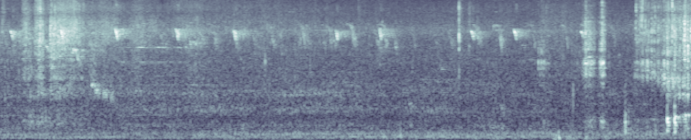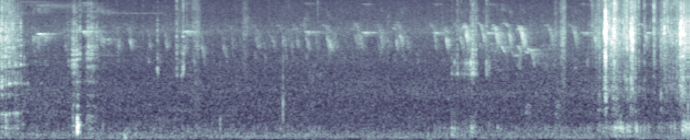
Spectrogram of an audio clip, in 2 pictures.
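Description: Sambar poured out of a clay cooking pot into another pot about ten seconds in, a short pour rising in pitch as the pot fills, followed by a sharp knock of the pot. A small bird chirps repeatedly, about twice a second, through the first part, and a brief burst of noise comes near the end.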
